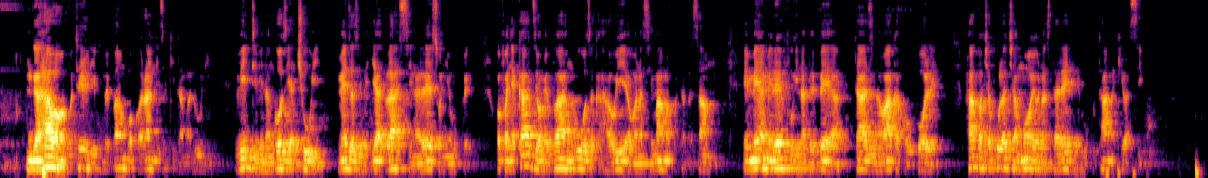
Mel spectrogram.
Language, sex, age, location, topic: Swahili, male, 50+, Dar es Salaam, finance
